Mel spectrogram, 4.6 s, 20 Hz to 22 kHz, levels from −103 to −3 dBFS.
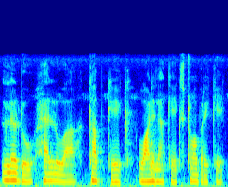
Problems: low volume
